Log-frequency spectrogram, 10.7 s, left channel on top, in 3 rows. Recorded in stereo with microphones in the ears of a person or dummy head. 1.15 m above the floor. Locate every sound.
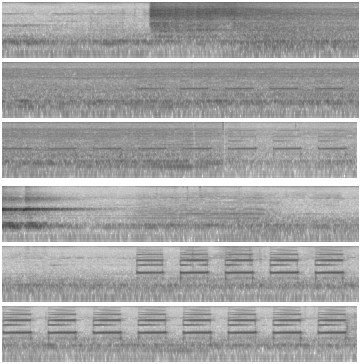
4.9 s an alarm clock: 55° right (ahead or behind)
